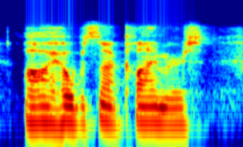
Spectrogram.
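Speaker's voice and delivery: ordinary delivery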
